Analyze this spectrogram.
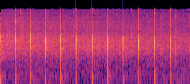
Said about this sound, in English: What an opportunity we have to celebrate the second most important day in the history of Christianity, and that is the resurrection of Jesus Christ. Can we give Jesus another round of applause this morning?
